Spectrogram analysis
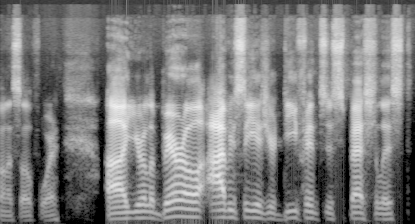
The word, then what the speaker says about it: libero: the I don't know how you pronounce it. Libero. Libero.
